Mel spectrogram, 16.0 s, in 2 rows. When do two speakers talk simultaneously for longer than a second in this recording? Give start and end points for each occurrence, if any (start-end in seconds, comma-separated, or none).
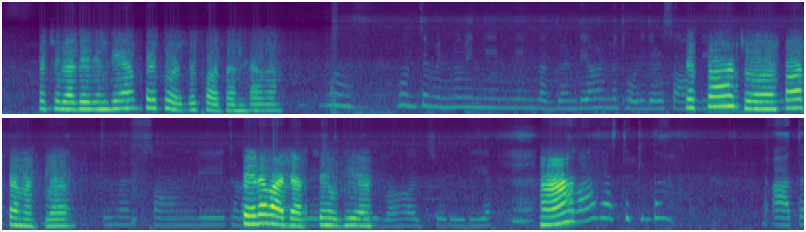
10.4-11.7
